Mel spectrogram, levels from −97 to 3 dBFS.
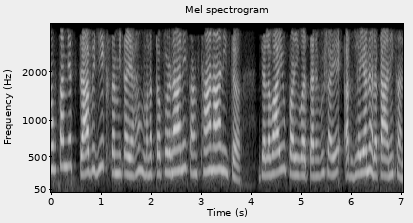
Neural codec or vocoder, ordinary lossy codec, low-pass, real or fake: codec, 16 kHz in and 24 kHz out, 0.9 kbps, LongCat-Audio-Codec, fine tuned four codebook decoder; MP3, 32 kbps; 3.6 kHz; fake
